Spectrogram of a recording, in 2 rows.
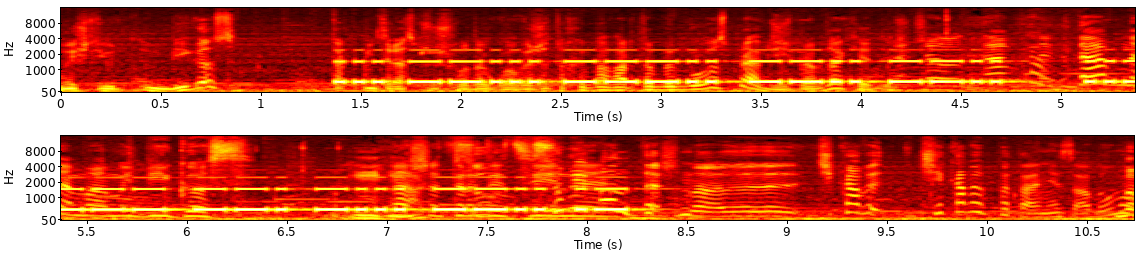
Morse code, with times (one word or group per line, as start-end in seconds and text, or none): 1.4-4.7 S78ZZ
5.1-8.2 2GBZA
